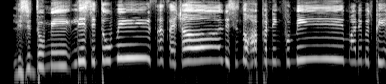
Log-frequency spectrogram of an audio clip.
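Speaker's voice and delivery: really bad fake French accent, very high. Speaker imagines having to deal with a fellow wrestler: really bad french accent. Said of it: "That's a really shitty French accent".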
